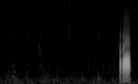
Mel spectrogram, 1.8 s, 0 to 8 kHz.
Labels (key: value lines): label: biophony, knock croak
recorder: SoundTrap 300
